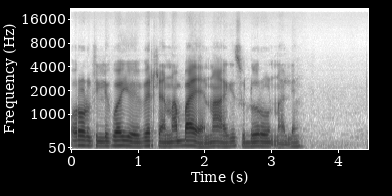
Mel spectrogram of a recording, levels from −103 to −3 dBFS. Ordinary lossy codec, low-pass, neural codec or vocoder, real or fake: none; 19.8 kHz; autoencoder, 48 kHz, 128 numbers a frame, DAC-VAE, trained on Japanese speech; fake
